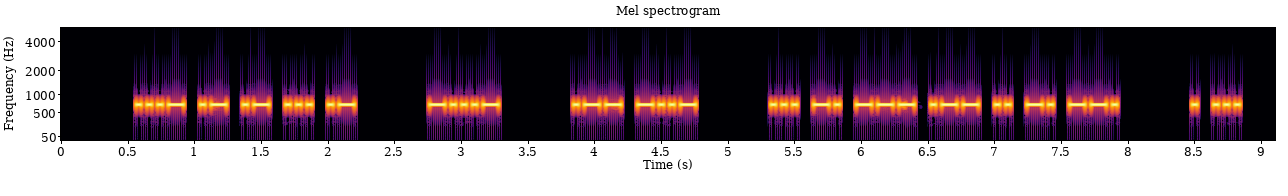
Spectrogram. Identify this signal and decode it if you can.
Morse code, heard as a keyed tone, about 30 wpm, 700 Hz. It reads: VAASA <BT> WX SNOWING ES
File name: UK MASTER QSOs TRAINING / 30WPM / UK MASTER QSOs 0031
